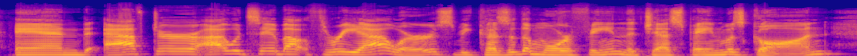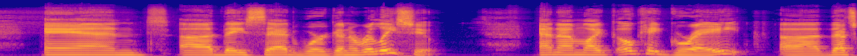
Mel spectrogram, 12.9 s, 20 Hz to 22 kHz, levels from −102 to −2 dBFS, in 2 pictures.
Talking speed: 155 wpm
